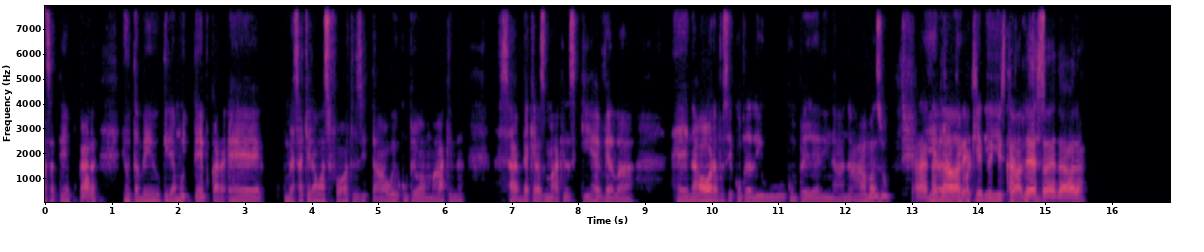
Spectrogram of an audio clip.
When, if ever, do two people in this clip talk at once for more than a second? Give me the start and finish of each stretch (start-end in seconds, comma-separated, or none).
13.2-14.9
